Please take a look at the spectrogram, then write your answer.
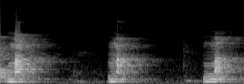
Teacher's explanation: So when there's a dot below, it's another tone, and it's a quick, abrupt stop, a quick stopping tone.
